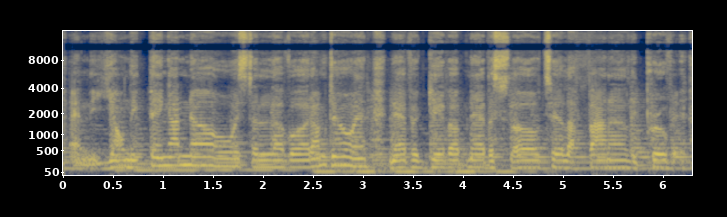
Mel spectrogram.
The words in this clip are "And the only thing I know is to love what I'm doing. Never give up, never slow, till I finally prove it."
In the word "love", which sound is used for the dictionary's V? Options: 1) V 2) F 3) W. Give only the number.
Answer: 1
